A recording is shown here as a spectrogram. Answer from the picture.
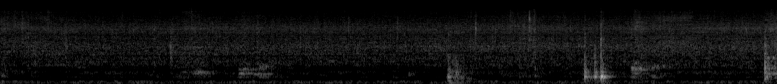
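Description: Soya chunks and masala frying in a metal kadai, a steady faint sizzle, with a few light knocks against the pan about halfway through and near the end.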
